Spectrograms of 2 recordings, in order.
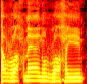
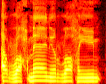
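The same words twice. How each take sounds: First: الرحمن ending in a rounded -nu, slow and drawn out; الرحمن closing on u, not i; noon with damma. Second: الرحمن ending in -ni, slow and drawn out; الرحمن closing on i, not u; noon with kasra. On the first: Retold or imitated. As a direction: say الرحمن as rahmanu before الرحيم. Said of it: "كان بيقول كده اهو". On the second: Shown as a demonstration. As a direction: link الرحمن to الرحيم with a clear i on the noon. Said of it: "اكسر النون".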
